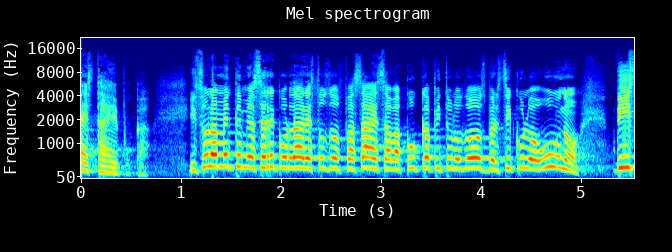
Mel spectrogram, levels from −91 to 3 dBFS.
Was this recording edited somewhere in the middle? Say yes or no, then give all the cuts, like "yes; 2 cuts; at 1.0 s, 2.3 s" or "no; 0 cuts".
no; 0 cuts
